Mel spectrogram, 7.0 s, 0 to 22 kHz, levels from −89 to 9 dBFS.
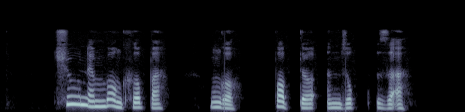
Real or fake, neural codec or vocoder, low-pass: real; none; 7.2 kHz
